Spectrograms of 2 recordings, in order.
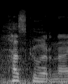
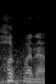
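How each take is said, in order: First: The first syllable is husk with a short vowel. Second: The first syllable is huck without the s sound. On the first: "ना कि हस्क वरना" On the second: "या हक वरना"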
